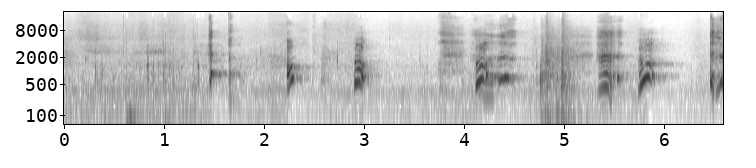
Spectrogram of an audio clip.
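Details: Dog hiccuping: about eight short, sharp, squeaky gulps at irregular intervals, with faint room noise.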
